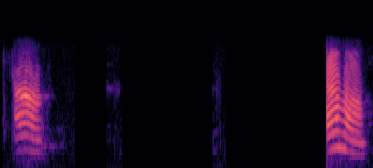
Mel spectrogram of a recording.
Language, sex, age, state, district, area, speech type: Odia, female, 60+, Odisha, Jharsuguda, rural, conversation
